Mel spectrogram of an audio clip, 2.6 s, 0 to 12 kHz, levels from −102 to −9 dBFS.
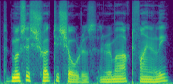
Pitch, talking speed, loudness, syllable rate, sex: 110 Hz, 160 wpm, -19 LUFS, 6.2 syllables/s, male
